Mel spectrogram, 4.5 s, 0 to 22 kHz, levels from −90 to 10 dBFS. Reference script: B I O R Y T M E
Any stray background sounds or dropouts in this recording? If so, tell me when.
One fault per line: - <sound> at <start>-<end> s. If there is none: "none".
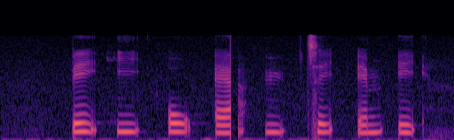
- dropout at 2.3-2.4 s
